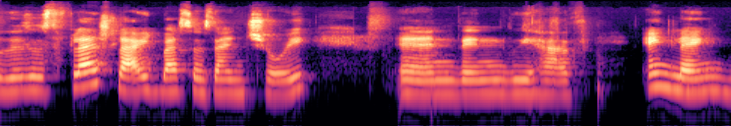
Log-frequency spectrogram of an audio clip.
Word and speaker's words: Choi: Okay, so this is Flashlight by Suzanne Choy and then we have Endgame by Maria Diva.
